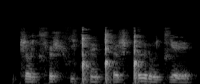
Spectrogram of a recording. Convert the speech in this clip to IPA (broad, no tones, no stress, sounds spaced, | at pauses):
ʈ͡ʂ ɤ t͡ɕʰ ɯ ʂ sʲ u ǃʰ ɛ̃ ǃʰ ɛ ʂ ǃ ɯ ɾ u t͡ɕ e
